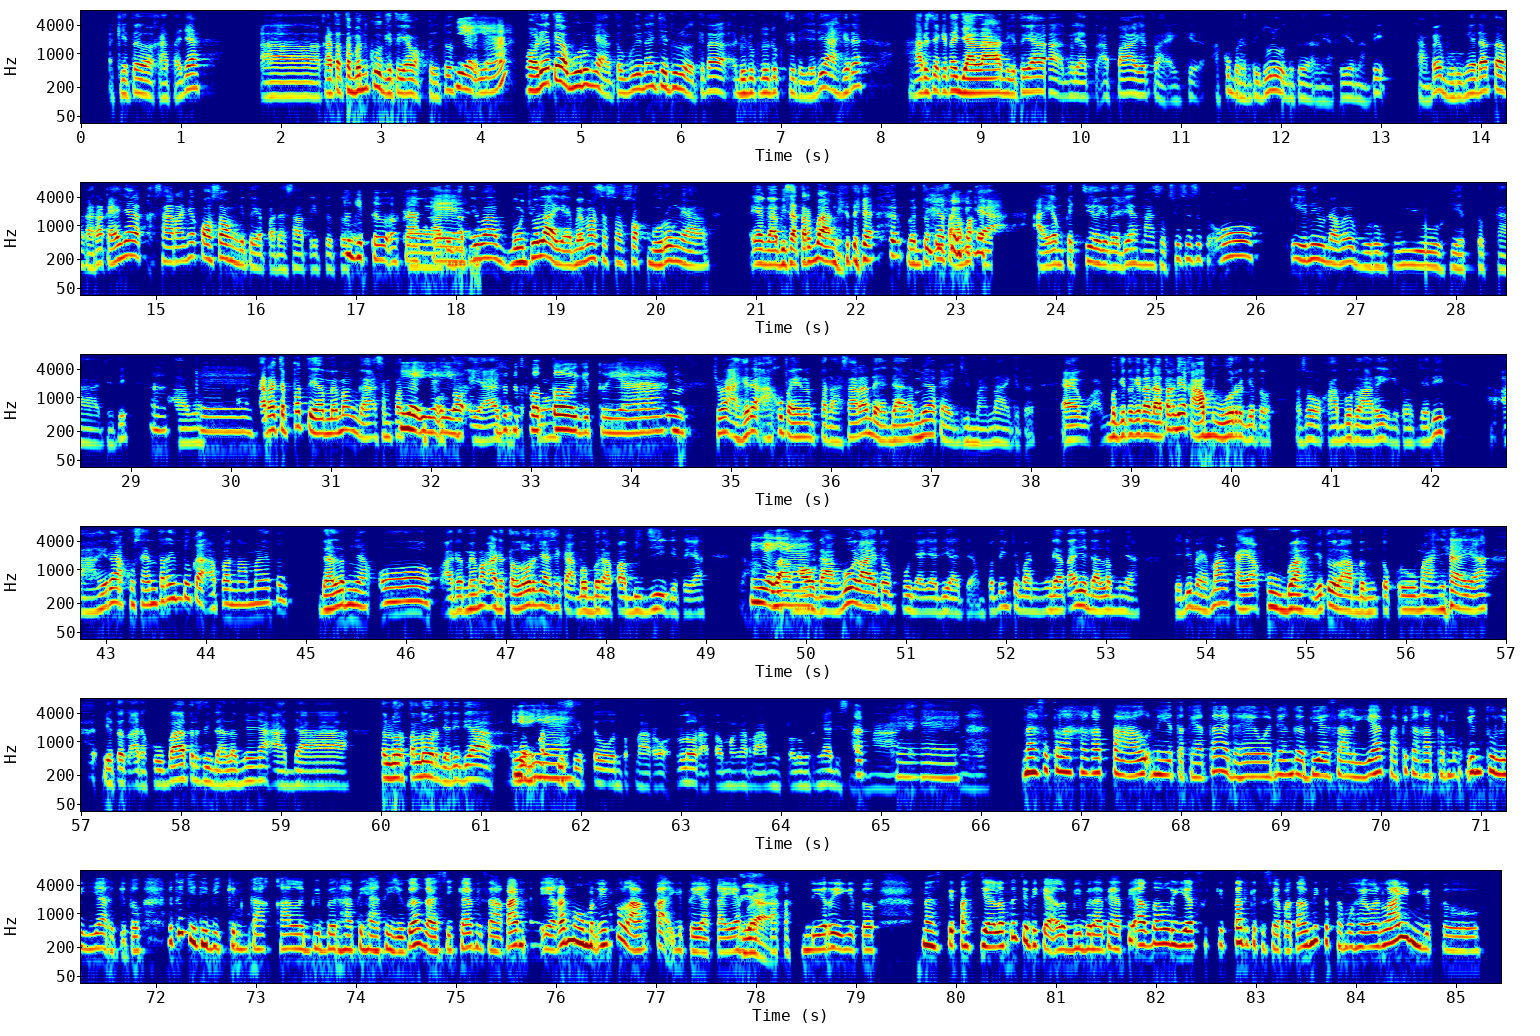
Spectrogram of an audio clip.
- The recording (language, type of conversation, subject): Indonesian, podcast, Bagaimana pengalamanmu bertemu satwa liar saat berpetualang?
- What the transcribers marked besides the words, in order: "gitu" said as "kitu"; other background noise; chuckle; laughing while speaking: "gitu ya"; tapping; "gitu" said as "git"; laughing while speaking: "rumahnya"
